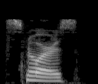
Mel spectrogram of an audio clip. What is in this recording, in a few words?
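"snores", British English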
